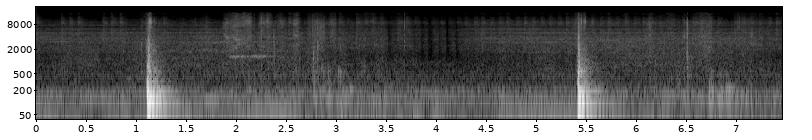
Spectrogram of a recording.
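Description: Two dull thumps about four seconds apart as the stiff pages of a handmade scrapbook are turned and laid flat, with faint paper rustling between them.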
